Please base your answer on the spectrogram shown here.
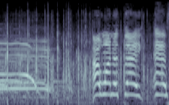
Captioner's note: applause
